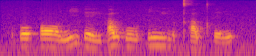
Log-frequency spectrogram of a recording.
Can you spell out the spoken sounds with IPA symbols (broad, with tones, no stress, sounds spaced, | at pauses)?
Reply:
ʔ o˧˩ h ɔː˧˩ ɲ iː˥˨ ʔ eː˩ j ʔ a˥˨ w ʔ uː˧˩ h i˧ ŋ j i˩˧ ə̯ kʰ a˩˧ w t̪ʰ e˩˧ ŋ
